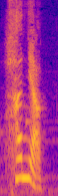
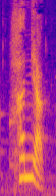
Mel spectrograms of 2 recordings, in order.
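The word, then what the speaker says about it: ハ ニャ (한약): 韓国語のちゃんとした発音で言うとハニャ、ハニャって言います。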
